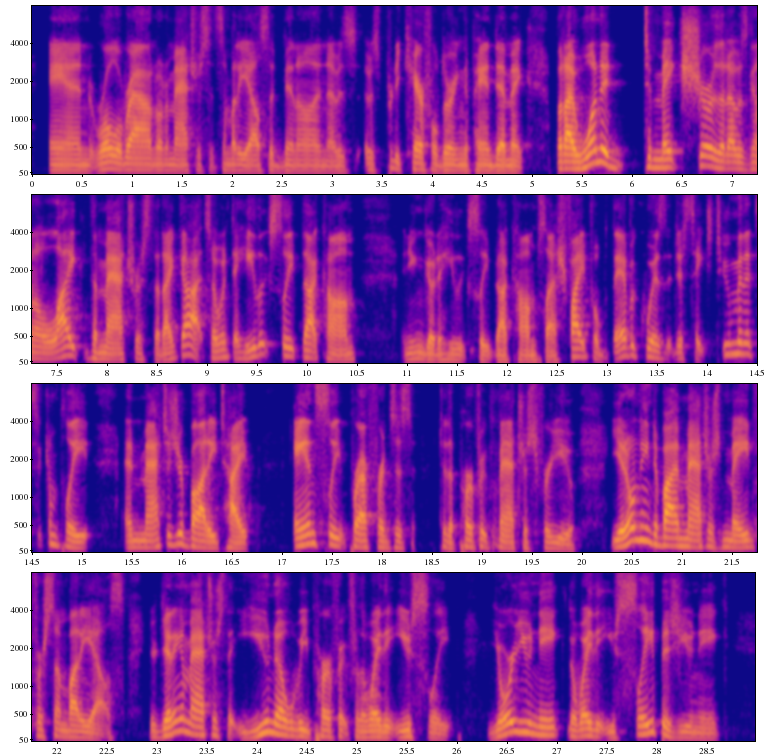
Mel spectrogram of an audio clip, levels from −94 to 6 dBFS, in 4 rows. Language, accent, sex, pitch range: English, American, male, 95-130 Hz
